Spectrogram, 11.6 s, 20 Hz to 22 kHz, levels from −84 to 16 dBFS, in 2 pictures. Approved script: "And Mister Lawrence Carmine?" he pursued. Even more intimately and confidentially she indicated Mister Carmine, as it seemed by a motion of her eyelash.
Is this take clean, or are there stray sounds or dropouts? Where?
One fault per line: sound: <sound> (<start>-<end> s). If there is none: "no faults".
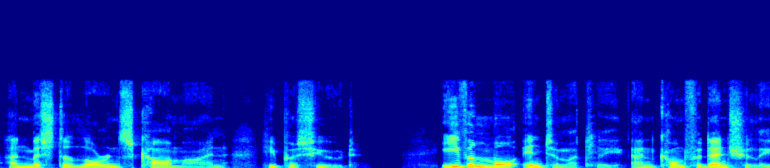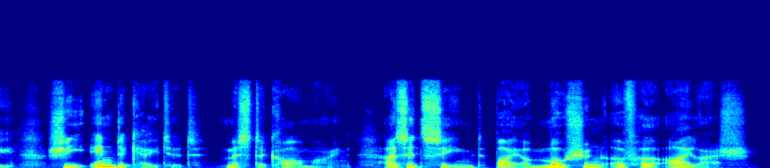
no faults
